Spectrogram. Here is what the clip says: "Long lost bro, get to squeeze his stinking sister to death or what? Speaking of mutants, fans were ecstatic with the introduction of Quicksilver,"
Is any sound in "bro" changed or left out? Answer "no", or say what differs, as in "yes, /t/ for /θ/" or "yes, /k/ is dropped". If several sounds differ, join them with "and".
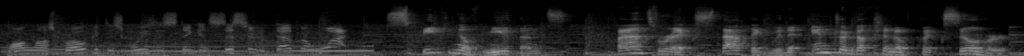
no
